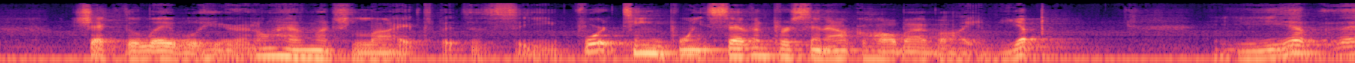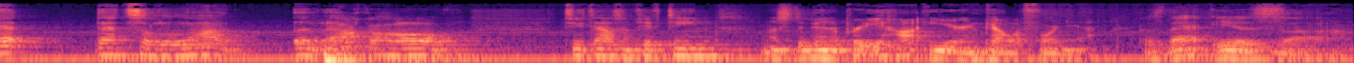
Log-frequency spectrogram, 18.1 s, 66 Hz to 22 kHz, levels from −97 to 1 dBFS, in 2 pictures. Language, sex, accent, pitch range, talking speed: English, male, American, 100-115 Hz, 130 wpm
